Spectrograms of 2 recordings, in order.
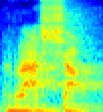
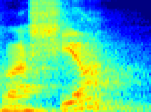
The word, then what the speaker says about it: Russia: Russia, not Russia. Yeah, no, it's Russia. Russia.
